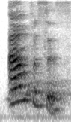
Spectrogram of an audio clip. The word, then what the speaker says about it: emphasis: syllables three syllables right now recognize the stress emphasis emphasis yes the stress is on the first syllable emphasis so repeat after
